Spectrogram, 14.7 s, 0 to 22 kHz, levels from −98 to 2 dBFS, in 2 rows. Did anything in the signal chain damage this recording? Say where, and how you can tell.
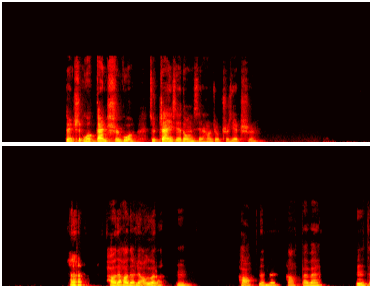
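Yes. Two brief smears break the speech, from 6.85 to 6.91 s and from 8.85 to 8.89 s, each a short wobble where the sound is stretched rather than cut. This is short concealed packet loss at the network stage. About 40 ms and then 20 ms of audio arrived too late for the decoder, which bridged each gap by extending the preceding sound for roughly 35 and 22 ms before easing back into the real signal.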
